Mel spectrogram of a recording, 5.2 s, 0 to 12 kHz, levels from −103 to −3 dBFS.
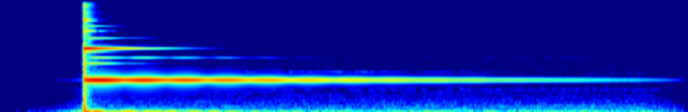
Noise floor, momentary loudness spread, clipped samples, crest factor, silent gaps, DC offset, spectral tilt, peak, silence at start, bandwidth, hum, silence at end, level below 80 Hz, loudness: -66 dBFS; 27 LU; under 0.1%; 22 dB; none; under 0.1%; -1.5 dB/octave; -2 dBFS; 0.6 s; 11.5 kHz; none; 2.2 s; -48 dBFS; -19 LUFS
